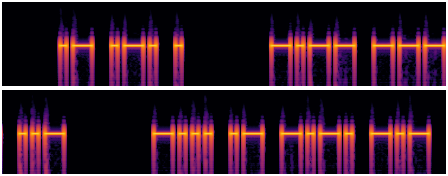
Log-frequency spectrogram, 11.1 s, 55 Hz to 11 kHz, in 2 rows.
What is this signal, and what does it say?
Morse code, heard as a keyed tone, about 15 wpm, 700 Hz. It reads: ARE YOU BACK
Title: 2x Word-Spacing - Sentences from Top 200 Words - 15wpm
